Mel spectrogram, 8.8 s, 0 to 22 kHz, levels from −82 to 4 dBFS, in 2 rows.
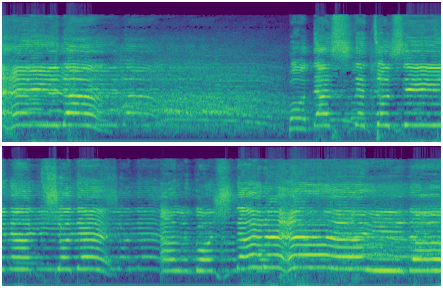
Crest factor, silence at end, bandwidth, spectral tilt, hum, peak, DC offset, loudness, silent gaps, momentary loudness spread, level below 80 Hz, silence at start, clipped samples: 10 dB; 0 s; over 20 kHz; 1 dB/octave; none; 0 dBFS; 0.5%; -7 LUFS; none; 14 LU; -50 dBFS; 0 s; 1%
